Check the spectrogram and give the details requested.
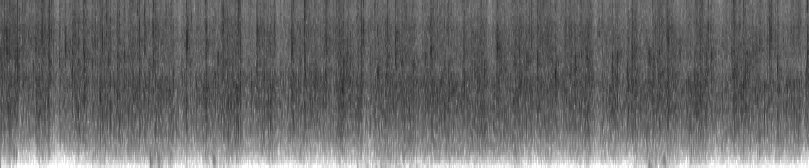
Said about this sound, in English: Let's give the panel a round of applause.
